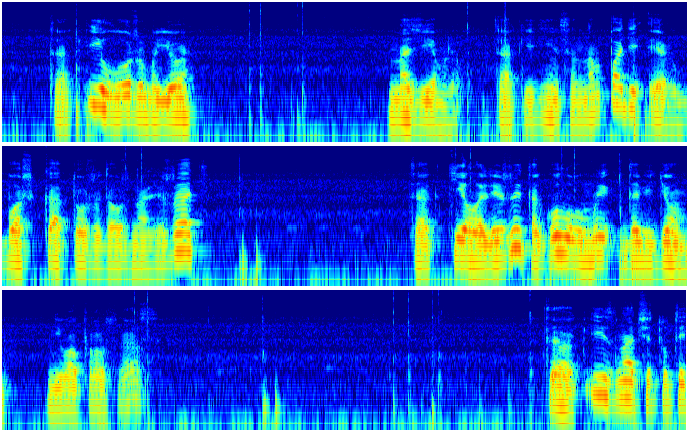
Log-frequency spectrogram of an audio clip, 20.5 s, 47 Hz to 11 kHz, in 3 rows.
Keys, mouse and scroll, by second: 0.6 g, 3.0-4.6 middle drag, 4.6-5.1 scroll down 1, 5.1 KP_1, 6.4 r, 9.4 g, 13.0 g, 16.4 g, 18.1 middle click.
